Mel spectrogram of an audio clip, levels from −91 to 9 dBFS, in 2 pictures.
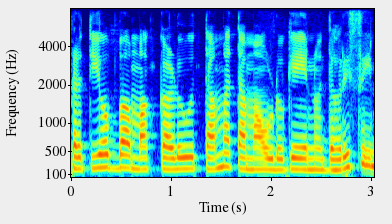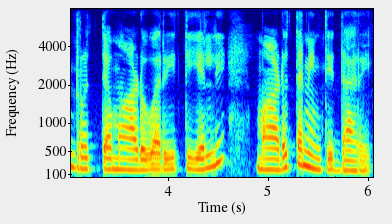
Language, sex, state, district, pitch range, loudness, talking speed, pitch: Kannada, female, Karnataka, Bidar, 185-215 Hz, -16 LUFS, 110 wpm, 195 Hz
